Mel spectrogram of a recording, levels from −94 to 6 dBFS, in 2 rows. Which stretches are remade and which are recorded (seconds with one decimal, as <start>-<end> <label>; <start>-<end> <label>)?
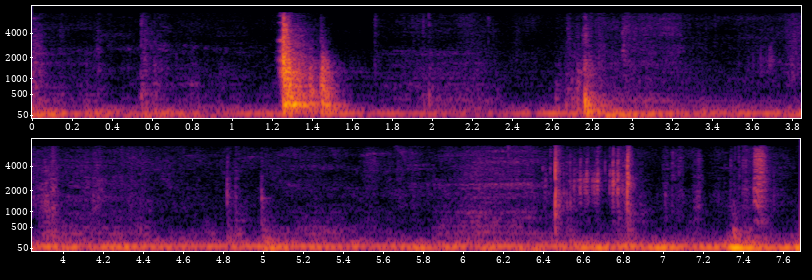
0.0-7.7 recorded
